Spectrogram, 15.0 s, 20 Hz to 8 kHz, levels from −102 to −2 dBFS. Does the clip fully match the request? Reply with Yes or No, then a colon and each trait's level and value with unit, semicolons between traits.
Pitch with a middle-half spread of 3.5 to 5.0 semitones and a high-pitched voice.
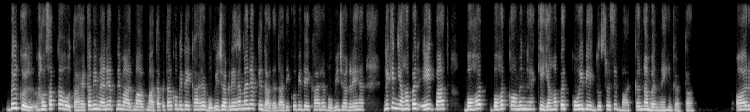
Yes: average, 3.9 semitones; high, 245 Hz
